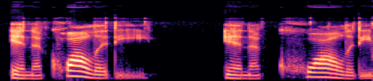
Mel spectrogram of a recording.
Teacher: Make sure you round your lips for quality.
